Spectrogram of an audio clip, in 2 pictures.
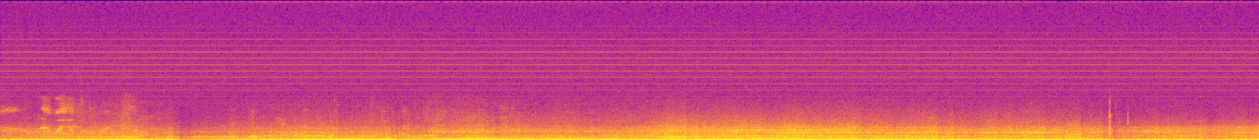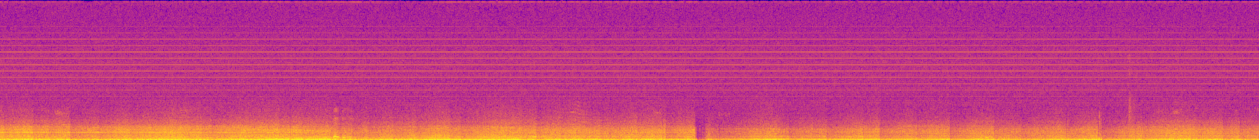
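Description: School bus engine and road noise droning inside the moving bus's cabin, with passengers' voices talking over it.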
